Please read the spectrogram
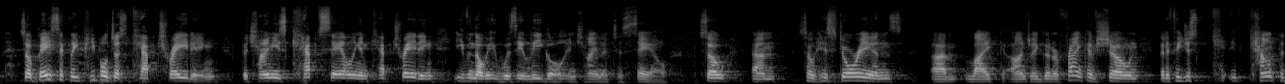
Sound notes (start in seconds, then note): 1.1 laugh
